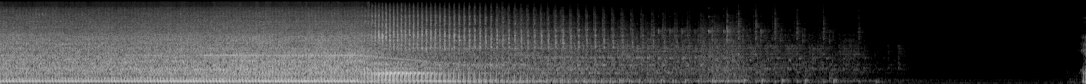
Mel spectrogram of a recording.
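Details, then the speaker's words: Powermate 5000 W generator (engine 185432-0606-E1) running after engine repairs, diode fix and restored residual magnetism: steady, even hum at constant speed, no knocks or hunting, then winds down smoothly; just over 60.5 Hz, normal running. "You know, the engine sounds good, and surprisingly, the engine speed is almost perfect. It was just over 60 and 1/2 Hz."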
